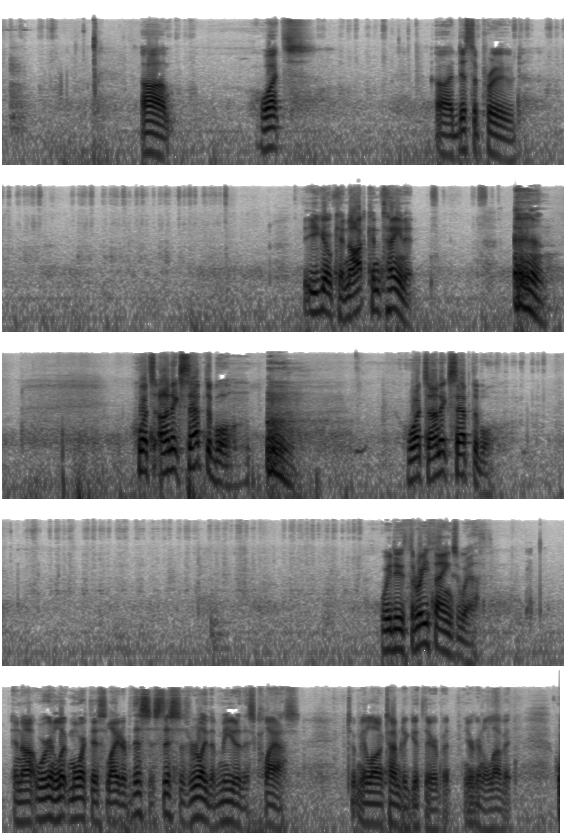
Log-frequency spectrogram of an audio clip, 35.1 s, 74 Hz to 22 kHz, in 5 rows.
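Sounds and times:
pen scratching while writing: 6.4s - 9.9s, 20.5s - 25.6s.

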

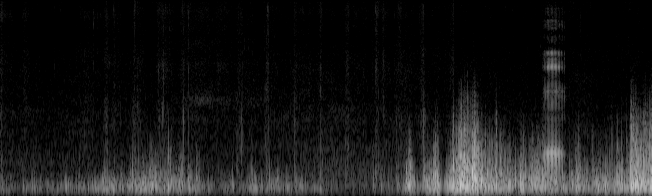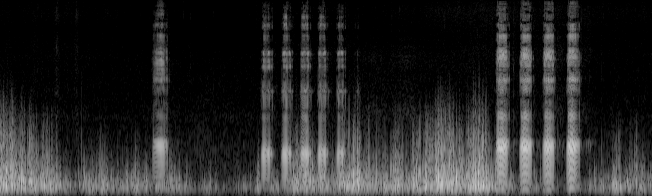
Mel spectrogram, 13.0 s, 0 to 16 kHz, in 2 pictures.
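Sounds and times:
dog toy grunting: 5.4s - 5.7s, 8.0s - 8.2s, 9.1s - 10.1s, 11.4s - 12.4s.

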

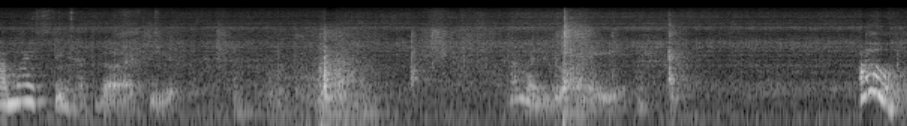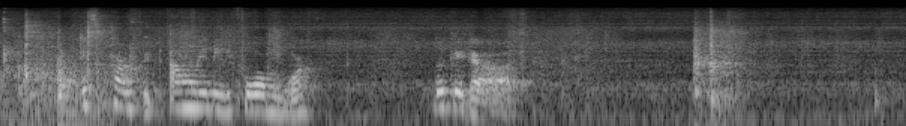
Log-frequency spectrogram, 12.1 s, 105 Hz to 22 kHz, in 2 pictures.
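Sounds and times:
woman talking: 0.0s - 1.3s, 3.4s - 4.4s, 5.7s - 8.2s, 8.9s - 9.6s.

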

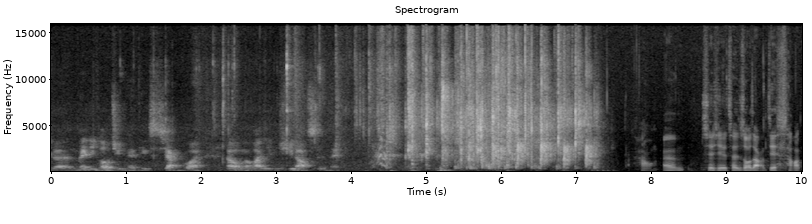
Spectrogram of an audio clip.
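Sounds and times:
audience applauding: 4.3s - 7.4s.

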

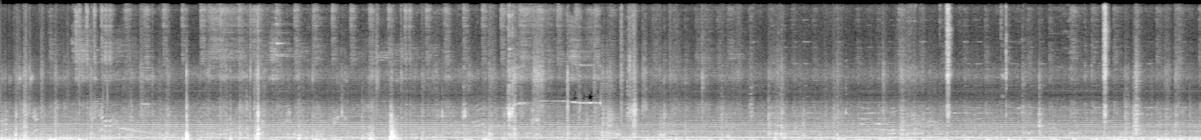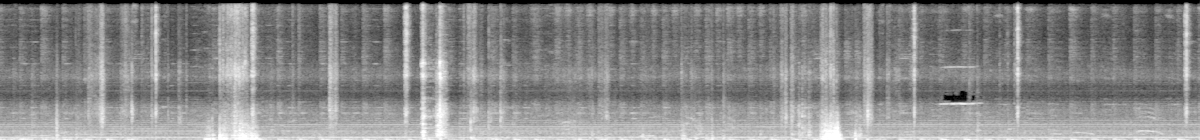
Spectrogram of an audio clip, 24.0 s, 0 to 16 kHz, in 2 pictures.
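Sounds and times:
steady hum: 0.0s - 24.0s.

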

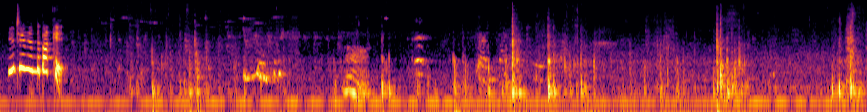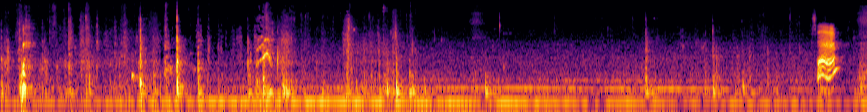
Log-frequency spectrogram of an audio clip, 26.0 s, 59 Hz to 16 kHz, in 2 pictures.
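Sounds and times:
steady low hum: 0.0s - 26.0s
knocks and clatters in bucket: 5.6s - 19.5s.

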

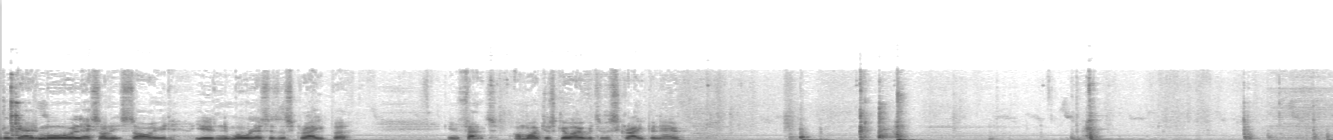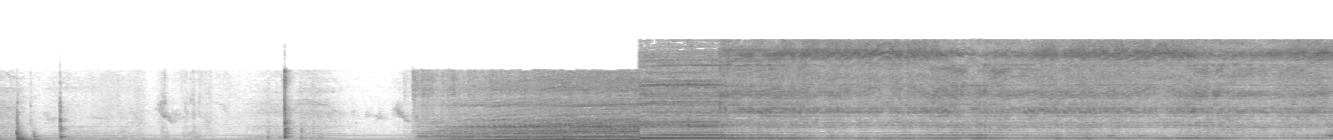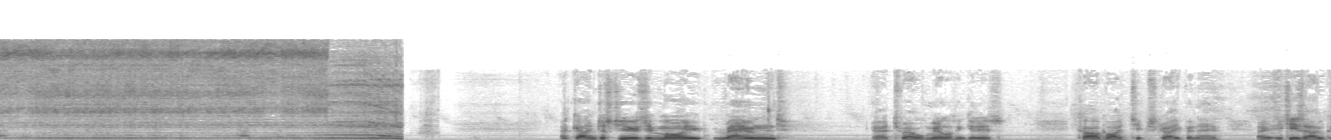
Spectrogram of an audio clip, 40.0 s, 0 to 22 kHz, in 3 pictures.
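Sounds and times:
wood lathe motor humming: 17.4s - 30.7s
scraper shaving wood: 18.6s - 30.7s.

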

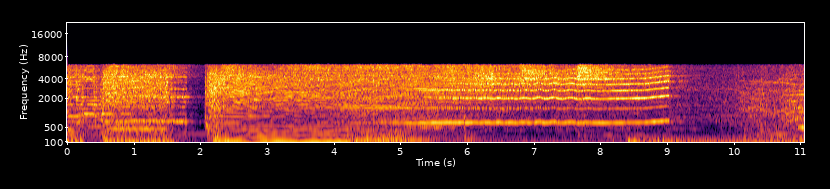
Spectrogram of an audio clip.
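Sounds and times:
high guitar note: 0.0s - 9.6s.

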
